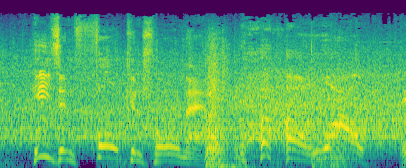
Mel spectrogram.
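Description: A body slams heavily onto a wrestling mat.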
